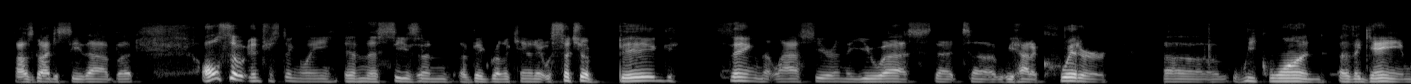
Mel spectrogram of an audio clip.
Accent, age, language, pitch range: American, 30-49, English, 125-155 Hz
